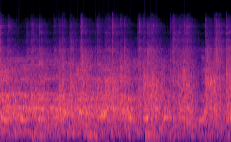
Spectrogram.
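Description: Comedy club audience laughing and clapping in response to a punchline, a dense spread of many hand claps and voices.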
